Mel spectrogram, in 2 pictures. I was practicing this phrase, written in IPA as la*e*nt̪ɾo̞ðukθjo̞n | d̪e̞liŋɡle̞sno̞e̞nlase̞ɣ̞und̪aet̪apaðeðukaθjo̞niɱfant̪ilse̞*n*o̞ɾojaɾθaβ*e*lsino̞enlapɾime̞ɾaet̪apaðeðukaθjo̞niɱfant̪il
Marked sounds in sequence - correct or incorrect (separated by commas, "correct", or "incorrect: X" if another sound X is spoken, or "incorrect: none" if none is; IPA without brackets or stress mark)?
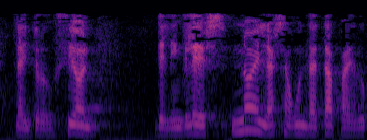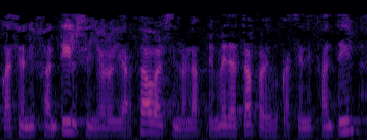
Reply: incorrect: i, incorrect: ɲ, incorrect: a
